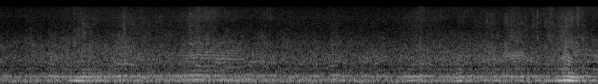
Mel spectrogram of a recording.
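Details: Swarm of bees pouring from the hive, steady layered droning that swells slightly near the end as a bee zips close, otherwise an even, enveloping buzz.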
